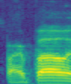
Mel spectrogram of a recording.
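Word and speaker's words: Barbault: You know, in French, his last name's pronounced Barbot.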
